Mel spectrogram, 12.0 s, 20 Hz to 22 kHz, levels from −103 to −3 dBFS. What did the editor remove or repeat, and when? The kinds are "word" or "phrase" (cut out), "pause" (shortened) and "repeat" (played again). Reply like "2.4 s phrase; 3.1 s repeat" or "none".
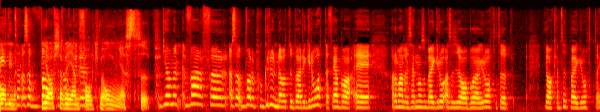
none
